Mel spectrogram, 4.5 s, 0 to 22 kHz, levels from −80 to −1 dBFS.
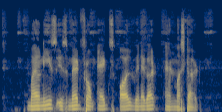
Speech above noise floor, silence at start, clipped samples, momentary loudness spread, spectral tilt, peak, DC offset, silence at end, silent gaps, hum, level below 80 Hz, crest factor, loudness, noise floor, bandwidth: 24 dB; 0.35 s; under 0.1%; 7 LU; -5 dB/octave; -2 dBFS; under 0.1%; 0.25 s; none; none; -44 dBFS; 18 dB; -21 LUFS; -45 dBFS; 16 kHz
